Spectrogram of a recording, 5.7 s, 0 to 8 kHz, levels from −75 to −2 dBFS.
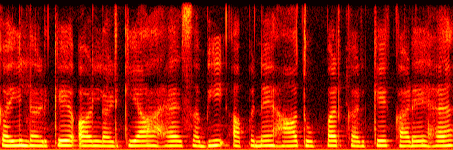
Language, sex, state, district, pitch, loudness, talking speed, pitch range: Hindi, female, Jharkhand, Deoghar, 250 Hz, -17 LUFS, 125 wpm, 245-255 Hz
